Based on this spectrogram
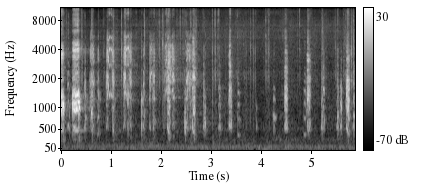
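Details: Chukar partridges kept for fighting, uttering loose, irregular clucking notes, a loud burst at the start, then sparser chucks spaced through the rest.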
